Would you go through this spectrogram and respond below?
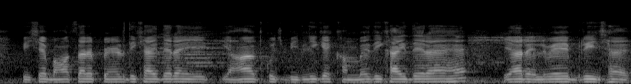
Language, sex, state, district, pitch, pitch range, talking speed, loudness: Hindi, male, Chhattisgarh, Korba, 125 Hz, 115-125 Hz, 210 wpm, -31 LUFS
